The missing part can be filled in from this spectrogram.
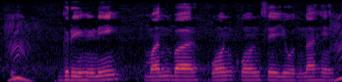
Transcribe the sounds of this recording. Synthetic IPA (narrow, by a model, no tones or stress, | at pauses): ɡɾɪɦɽ̃i | mənbəɾkɔːnkɔːnsejoːd͡ʒnaɦɛ̃ː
